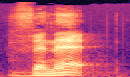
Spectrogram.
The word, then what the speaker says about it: Vennett: Please welcome Vermont favorite, Nate Vennett. I said that right, huh? – You did, Adam. – Excellent. I always thought it was Vennett, but it's Vennett. – It's Vennett, shortened from Vinetsky. It's Polish originally.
